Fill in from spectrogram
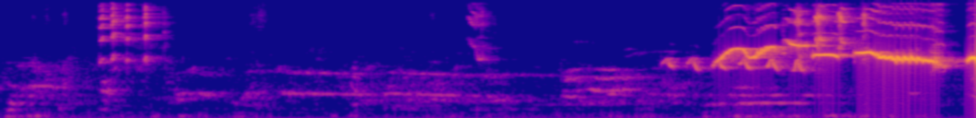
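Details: Oriental magpie-robin singing in the loud ngeplong style, used as a lure to call other magpie-robins; near-silence with faint high chirps, then a burst of loud, rich whistled phrases sliding between high and middle pitch.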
